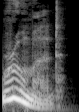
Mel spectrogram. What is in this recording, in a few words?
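"rumoured", English, British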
